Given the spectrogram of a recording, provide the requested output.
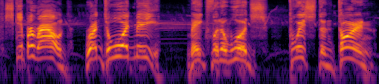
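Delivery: very high, slow goose commands; bossy goose. A narrator's reading. Goose directing Wilbur's escape, very high and commanding. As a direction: honk out orders in a rush of urgency. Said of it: "cried the goose".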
